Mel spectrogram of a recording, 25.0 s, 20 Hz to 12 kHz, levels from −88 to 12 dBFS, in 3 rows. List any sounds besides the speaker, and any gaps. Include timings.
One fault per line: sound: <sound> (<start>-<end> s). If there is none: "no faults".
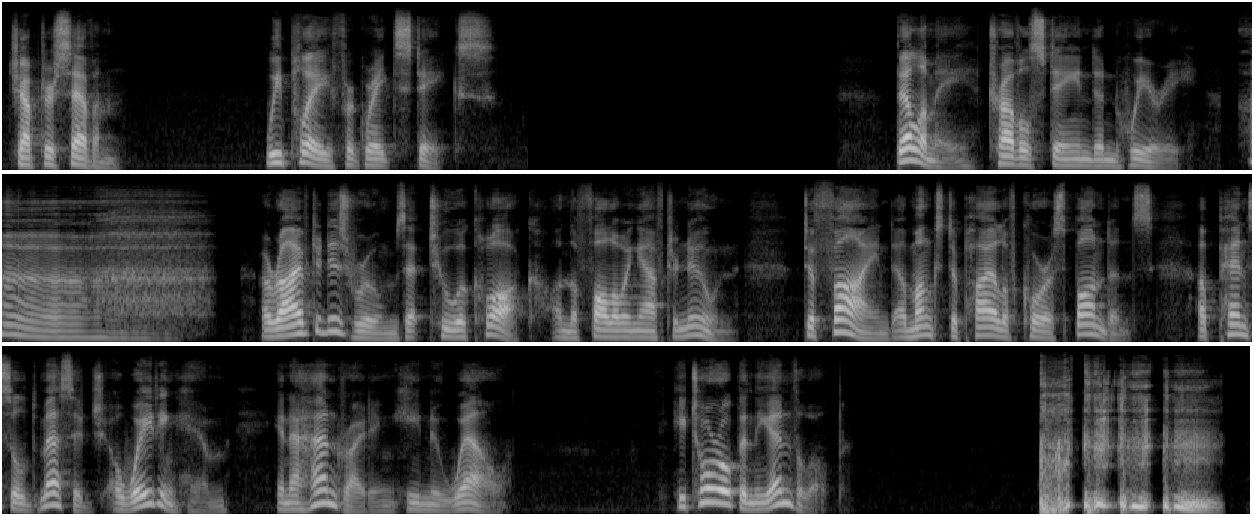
sound: sigh (8.2-9.8 s)
sound: cough (23.6-24.8 s)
